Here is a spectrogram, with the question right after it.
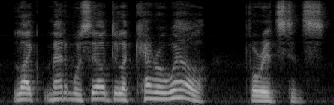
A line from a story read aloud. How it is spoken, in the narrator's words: cried Madame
